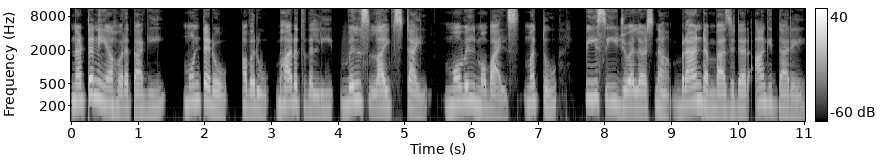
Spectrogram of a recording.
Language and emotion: Kannada, neutral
